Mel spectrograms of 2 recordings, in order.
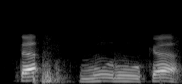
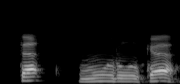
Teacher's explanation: آخر میں کاف زبر کے ساتھ ہے، اس پہ جھٹکا مت دیجیے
